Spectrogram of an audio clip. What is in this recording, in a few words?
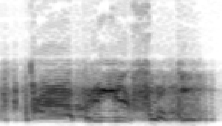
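Italian attack position mood med, speech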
